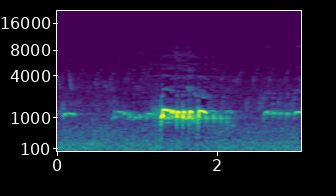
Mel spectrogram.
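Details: Zebra dove of local stock singing loudly, played to draw replies from other doves. A sustained mellow tone swells into a quick stuttered coo burst, then settles back into the held note.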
